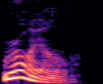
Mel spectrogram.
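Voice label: "royal", British English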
